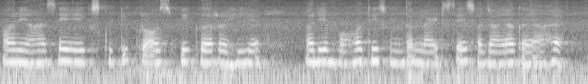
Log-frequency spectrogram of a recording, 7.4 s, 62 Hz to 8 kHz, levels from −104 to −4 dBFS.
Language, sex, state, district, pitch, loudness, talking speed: Hindi, female, Odisha, Sambalpur, 210 Hz, -15 LUFS, 165 wpm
